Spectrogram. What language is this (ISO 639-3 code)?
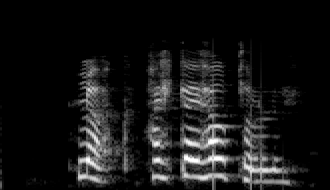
isl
